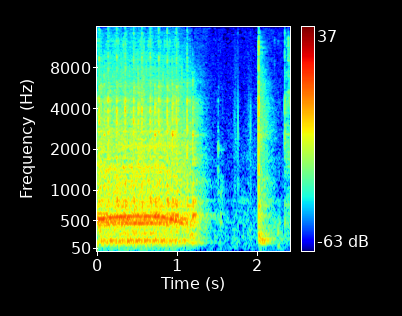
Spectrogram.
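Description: A home sewing machine runs steadily for about a second, stitching fabric for a beginner's wall organizer. It then stops, followed by quiet handling noises and a short thump.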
